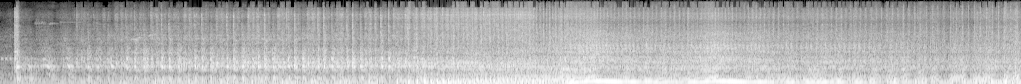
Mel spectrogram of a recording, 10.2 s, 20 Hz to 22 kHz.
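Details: Classic VW Scirocco Scala after sitting 6 years catches on cranking with throttle applied straight away, then holds a low, slightly uneven beat with throttle swells; runs, oil smoke smelled.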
